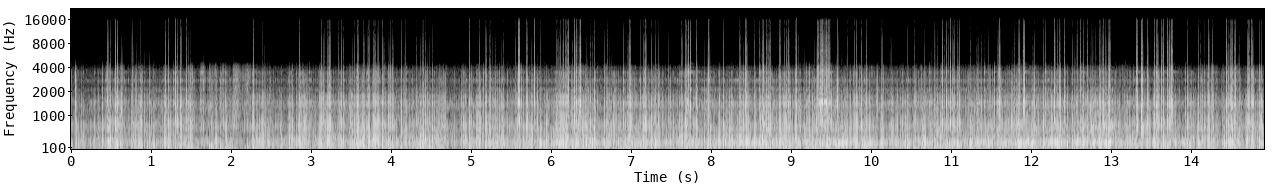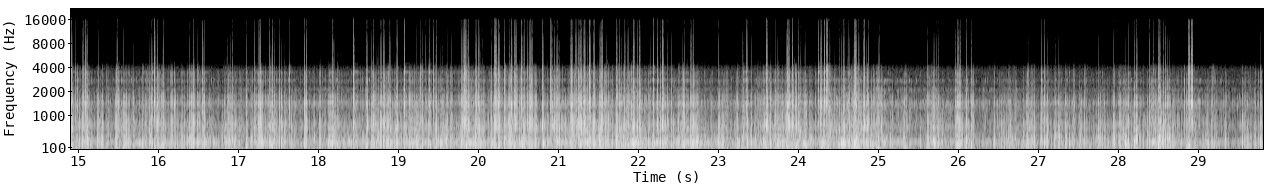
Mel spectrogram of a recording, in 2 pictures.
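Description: A bicycle rattles and bumps steadily along a rough dirt trail.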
